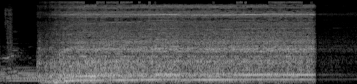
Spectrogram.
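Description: A kitchen blender whirs through a milkshake, a loud, steady motor roar that starts abruptly, holds for about three seconds and then cuts off.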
